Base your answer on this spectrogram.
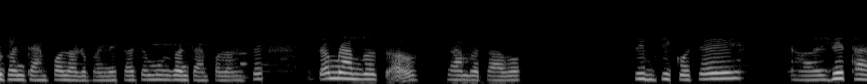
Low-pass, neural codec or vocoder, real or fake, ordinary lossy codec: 3.6 kHz; none; real; Opus, 32 kbps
